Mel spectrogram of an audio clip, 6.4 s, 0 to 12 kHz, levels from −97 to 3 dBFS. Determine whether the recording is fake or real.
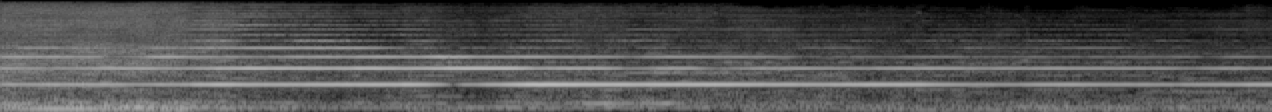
fake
